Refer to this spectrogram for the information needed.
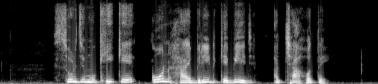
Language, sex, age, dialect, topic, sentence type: Maithili, male, 31-35, Eastern / Thethi, agriculture, question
